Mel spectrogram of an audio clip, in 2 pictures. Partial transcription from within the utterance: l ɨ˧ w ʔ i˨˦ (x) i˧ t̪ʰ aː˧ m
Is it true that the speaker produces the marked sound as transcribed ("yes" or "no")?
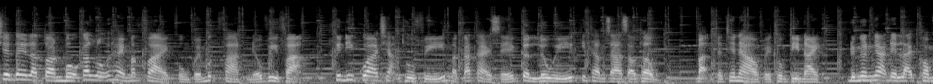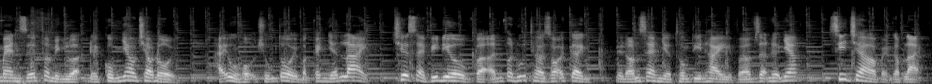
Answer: yes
